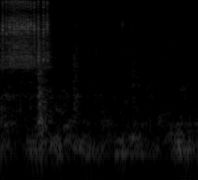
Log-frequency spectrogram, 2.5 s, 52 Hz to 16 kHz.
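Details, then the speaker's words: Bicycle (Giant Fathom) after fitting a new 12-speed chain replacing a stretched, worn one: a short burst of clicking as the gear bites at once, then the drivetrain spins quietly with no ticking; chain meshing cleanly. "Ito kagat agad. Yan. Isang click, shift. Isang click, shift."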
